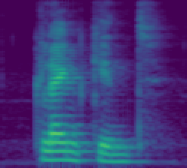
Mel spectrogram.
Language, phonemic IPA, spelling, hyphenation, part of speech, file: Dutch, /ˈklɛi̯n.kɪnt/, kleinkind, klein‧kind, noun, Nl-kleinkind.ogg
- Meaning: grandchild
